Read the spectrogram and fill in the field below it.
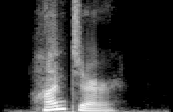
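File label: "hunter", British English; gcompris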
